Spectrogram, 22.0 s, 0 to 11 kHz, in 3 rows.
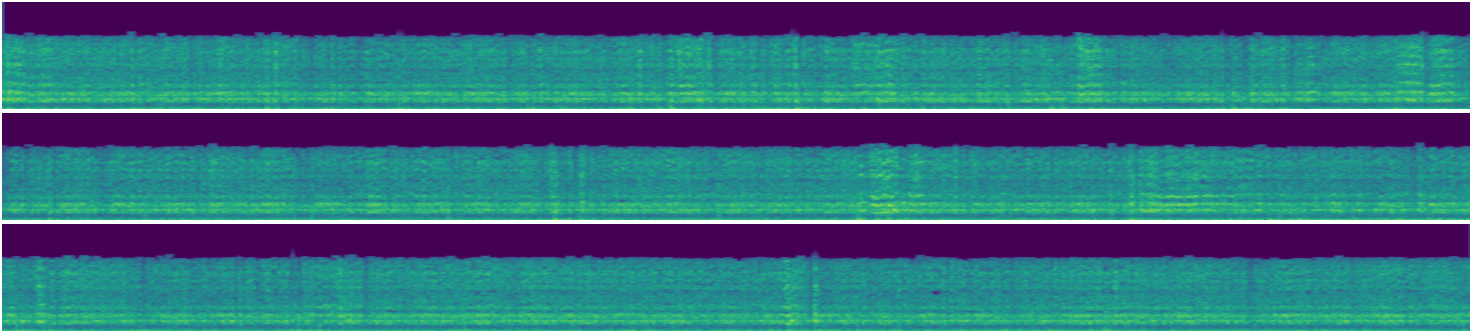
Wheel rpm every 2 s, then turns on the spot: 230, 230, 230, 230, 230, 230, 230, 230, 230, 240, 230.
none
